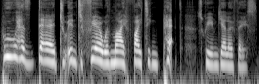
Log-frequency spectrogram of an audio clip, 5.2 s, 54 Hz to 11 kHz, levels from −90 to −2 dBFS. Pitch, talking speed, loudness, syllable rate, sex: 215 Hz, 140 wpm, -17 LUFS, 4.1 syllables/s, female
